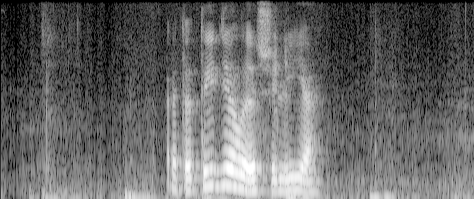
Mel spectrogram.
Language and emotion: Russian, neutral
